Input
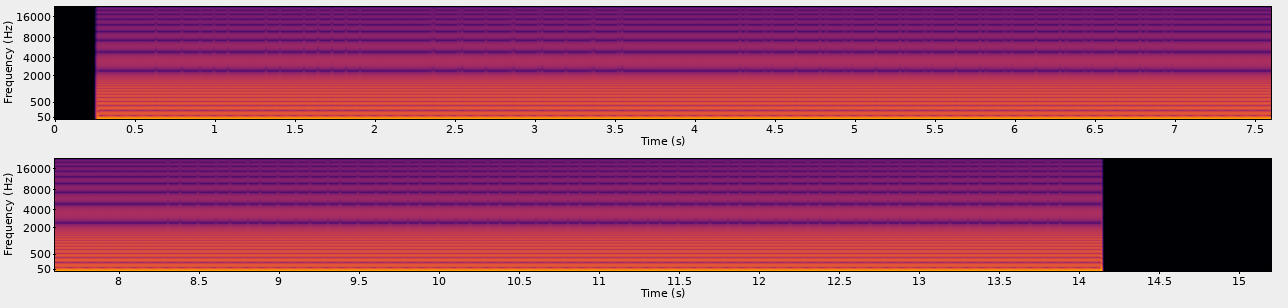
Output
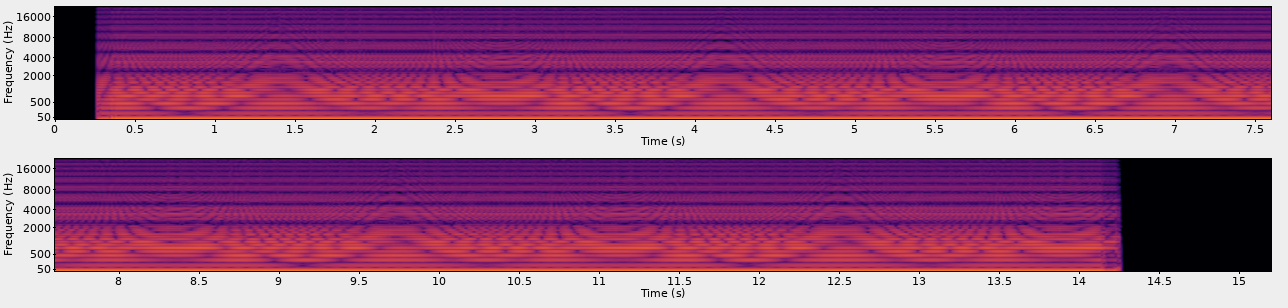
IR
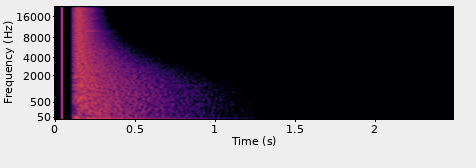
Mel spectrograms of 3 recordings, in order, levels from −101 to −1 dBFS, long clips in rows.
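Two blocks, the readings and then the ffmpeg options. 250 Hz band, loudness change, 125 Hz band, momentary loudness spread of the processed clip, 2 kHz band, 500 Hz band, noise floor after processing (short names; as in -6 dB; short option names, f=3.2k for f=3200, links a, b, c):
-10.0 dB, -5.5 dB, -13.0 dB, 1 LU, -5.5 dB, -7.0 dB, under -85 dBFS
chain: -filter_complex "[0:a]lowshelf=f=270:g=-11,flanger=delay=18.5:depth=7.7:speed=0.36[a];[1:a]atrim=start_sample=2205,atrim=end_sample=4410[b];[a][b]afir=irnorm=-1:irlink=0,volume=-1dB"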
